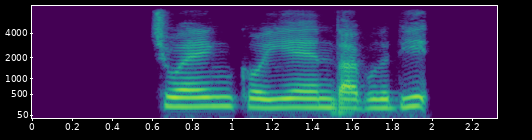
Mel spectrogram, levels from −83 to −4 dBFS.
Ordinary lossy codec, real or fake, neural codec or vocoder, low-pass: Opus, 64 kbps; fake; codec, 16 kHz, 0.5 kbps, X-Codec, WavLM features, trained on Multilingual LibriSpeech; 7.2 kHz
